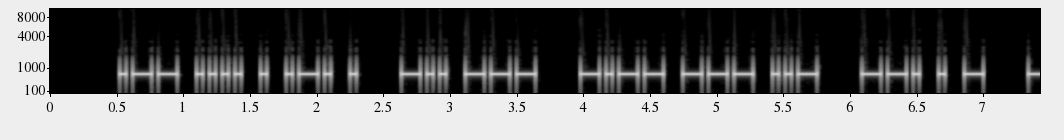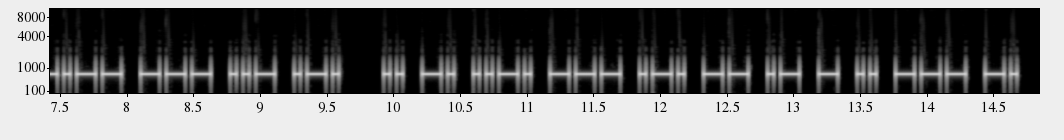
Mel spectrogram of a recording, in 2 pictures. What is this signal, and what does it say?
Morse code, heard as a keyed tone, about 25 wpm, 700 Hz. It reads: WHERE DO YOU GET YOUR INFORMATION
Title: Sentences from Top 600 Words 25wpm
